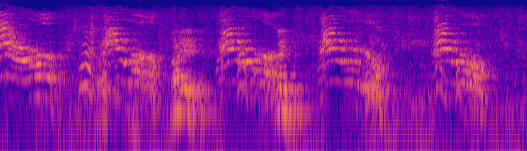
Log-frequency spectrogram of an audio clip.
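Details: A house cat being washed lets out about five insistent, wavering meows roughly one second apart, while a person talks quietly in a small room.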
